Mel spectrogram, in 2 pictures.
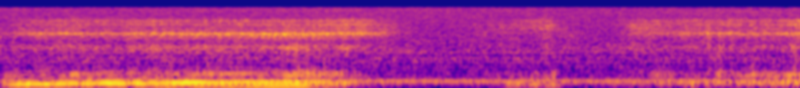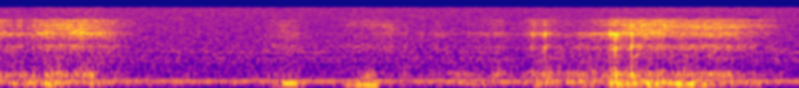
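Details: Person snoring in a small room: rattly, whistling snore sounds over a steady background hum.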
